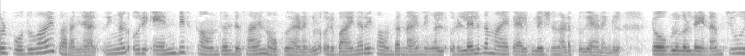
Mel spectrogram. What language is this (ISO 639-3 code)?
mal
